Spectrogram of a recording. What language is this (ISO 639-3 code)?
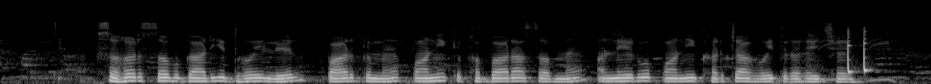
mai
